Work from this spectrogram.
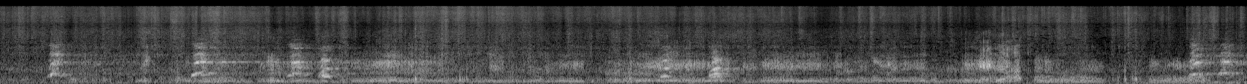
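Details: Belgian Malinois puppies, eight weeks old, playing in snow: short high-pitched yelps and whiny barks come in irregular bursts throughout, some overlapping, over steady rustling and crunching noise.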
